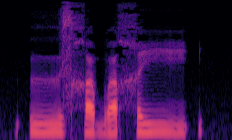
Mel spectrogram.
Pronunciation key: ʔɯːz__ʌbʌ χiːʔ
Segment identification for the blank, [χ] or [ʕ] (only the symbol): χ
